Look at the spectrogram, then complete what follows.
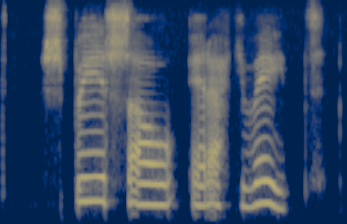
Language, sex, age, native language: Icelandic, female, 10, Icelandic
